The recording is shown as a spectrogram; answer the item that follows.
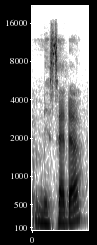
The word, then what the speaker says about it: Miseda: Guys, listen to Odyssey by Miseda.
